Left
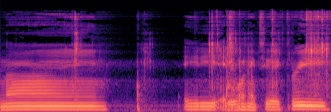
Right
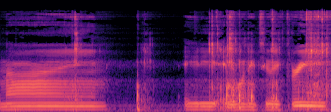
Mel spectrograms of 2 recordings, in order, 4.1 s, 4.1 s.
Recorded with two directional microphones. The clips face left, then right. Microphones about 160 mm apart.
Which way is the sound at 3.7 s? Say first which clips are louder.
Left 6 dB; 45° right (ahead or behind).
